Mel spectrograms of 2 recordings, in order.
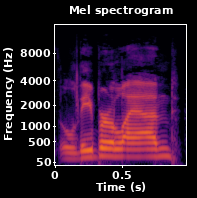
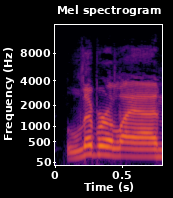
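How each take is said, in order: First: The first syllable sounds like 'lee'. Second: The first syllable sounds like 'lib'. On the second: "as in liberty"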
